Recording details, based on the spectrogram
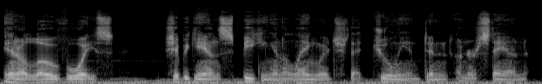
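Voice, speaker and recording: A man narrating a scripted horror story in a measured, dramatic, ominous manner. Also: rumbling low, steady tone, background noise.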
